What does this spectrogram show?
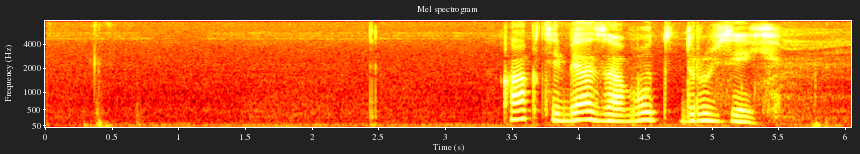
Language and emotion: Russian, neutral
